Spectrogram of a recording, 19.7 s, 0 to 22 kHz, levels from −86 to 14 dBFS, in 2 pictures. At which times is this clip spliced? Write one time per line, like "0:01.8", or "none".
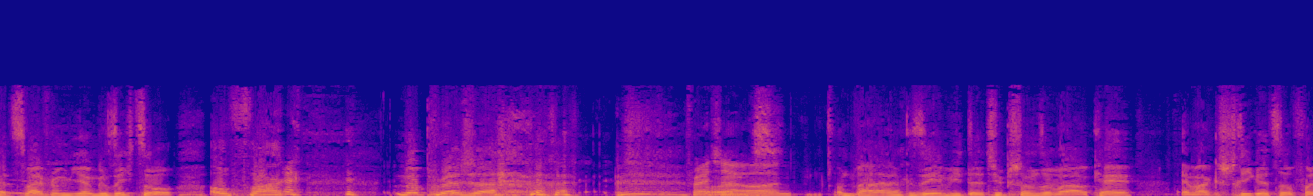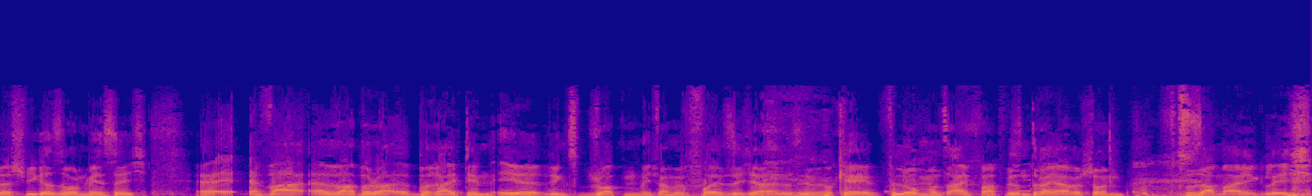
none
